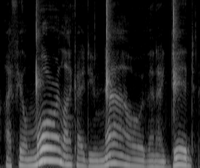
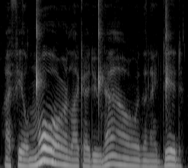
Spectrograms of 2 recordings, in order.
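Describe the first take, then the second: No difference in how they are said.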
